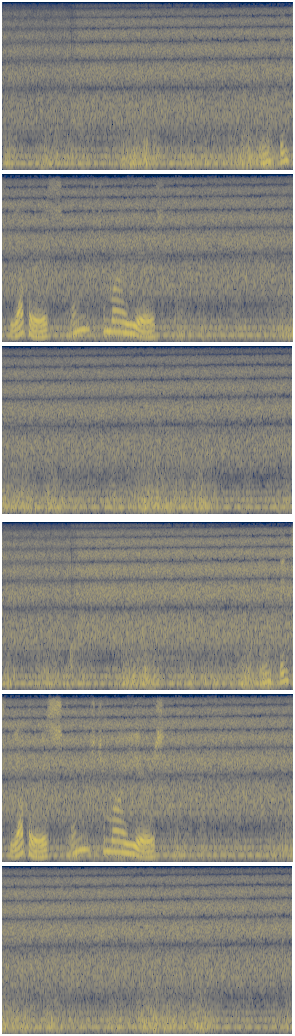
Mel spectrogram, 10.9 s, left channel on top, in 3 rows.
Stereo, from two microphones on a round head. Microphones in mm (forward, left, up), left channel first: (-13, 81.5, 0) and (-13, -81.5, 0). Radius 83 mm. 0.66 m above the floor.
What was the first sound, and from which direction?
A drone, 25° right (ahead or behind).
